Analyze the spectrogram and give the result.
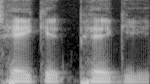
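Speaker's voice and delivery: hushed, quiet half-whisper. Retelling what the priest said when giving the host: imitating a quiet half-whisper. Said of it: "he would quietly whisper".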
